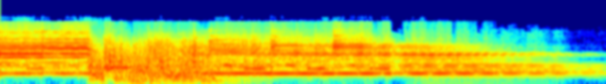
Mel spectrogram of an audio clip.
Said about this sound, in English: Fitch's body, thrown back by the explosion, toppled over, crashing all his clocks to the floor.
